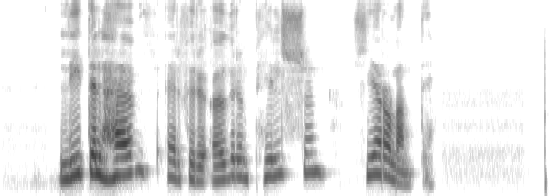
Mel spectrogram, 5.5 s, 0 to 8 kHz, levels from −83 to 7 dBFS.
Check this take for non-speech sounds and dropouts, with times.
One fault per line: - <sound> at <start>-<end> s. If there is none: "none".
none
